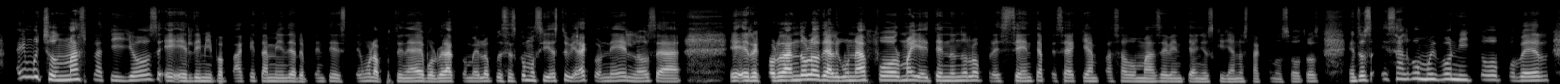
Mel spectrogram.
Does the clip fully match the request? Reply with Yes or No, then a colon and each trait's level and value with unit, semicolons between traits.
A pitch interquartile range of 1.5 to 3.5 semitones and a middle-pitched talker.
No: average, 4.3 semitones; medium, 165 Hz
